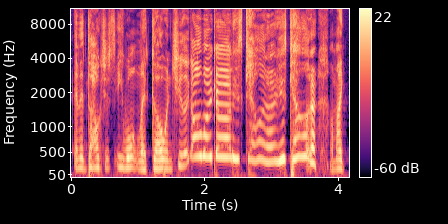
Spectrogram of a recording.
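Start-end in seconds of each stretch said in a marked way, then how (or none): 1.8-3.7 very high, loud panicked wail; mock hysterical scream. Girlfriend sees dog killing her bird, mock hysterical screaming.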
